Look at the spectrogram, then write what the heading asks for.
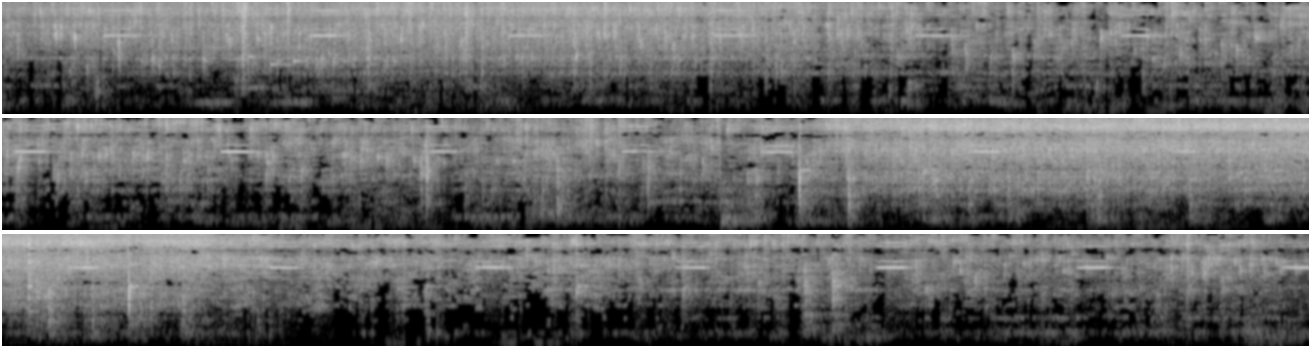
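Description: Sliced onions, with fennel seeds and curry leaves, frying in oil in a kadai: a steady sizzle with crackling that grows louder for a few seconds midway, with a couple of sharp clicks.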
